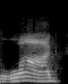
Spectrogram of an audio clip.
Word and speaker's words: Lag: gimmel which you pronoun which we pronounce as log is called lag ba omer the 33rd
